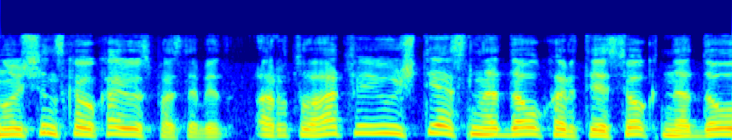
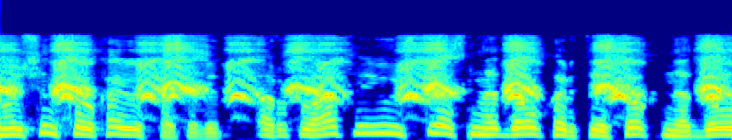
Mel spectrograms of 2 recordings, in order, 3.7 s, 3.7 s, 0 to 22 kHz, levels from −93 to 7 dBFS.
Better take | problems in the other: first | noise reduction (classical method spectral subtraction)

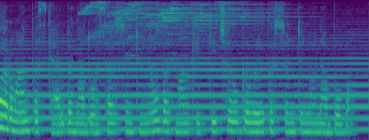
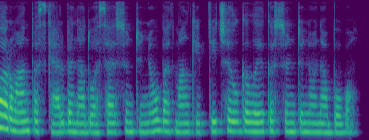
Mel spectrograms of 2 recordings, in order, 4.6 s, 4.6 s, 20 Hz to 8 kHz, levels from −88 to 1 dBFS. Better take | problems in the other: second | background sound (Wind instrument, woodwind instrument + Chime); 5 dB below the speech

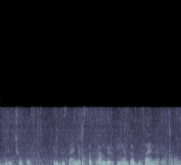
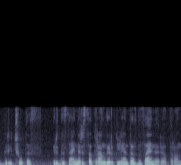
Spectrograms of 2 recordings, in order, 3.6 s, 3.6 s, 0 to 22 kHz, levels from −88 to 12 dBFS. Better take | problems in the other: second | background sound (Train + Mechanisms); 12 dB below the speech

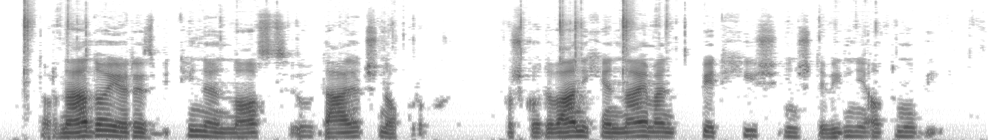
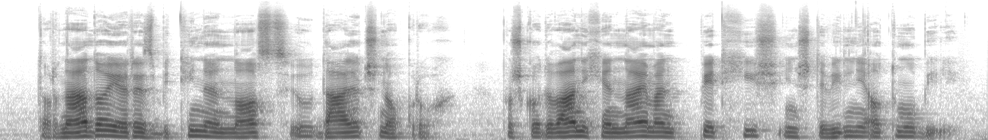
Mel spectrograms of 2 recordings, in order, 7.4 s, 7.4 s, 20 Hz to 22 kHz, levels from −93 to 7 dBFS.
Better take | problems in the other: second | noise reduction (classical method spectral subtraction)

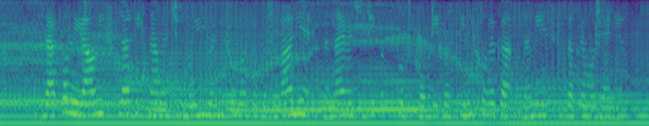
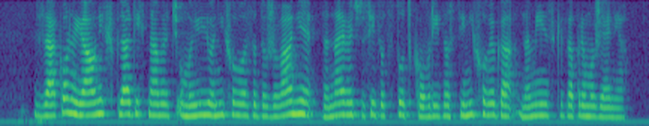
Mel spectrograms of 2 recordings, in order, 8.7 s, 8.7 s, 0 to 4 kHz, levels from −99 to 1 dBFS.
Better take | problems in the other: second | background sound (Musical instrument); 2 dB above the speech

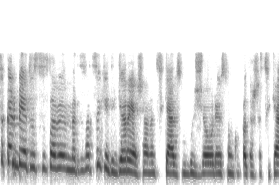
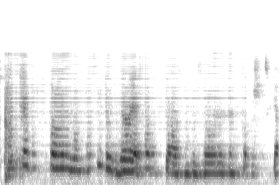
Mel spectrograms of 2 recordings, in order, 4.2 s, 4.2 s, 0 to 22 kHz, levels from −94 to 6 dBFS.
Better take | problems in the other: first | noise reduction (neural mask model DeepFilterNet 3)

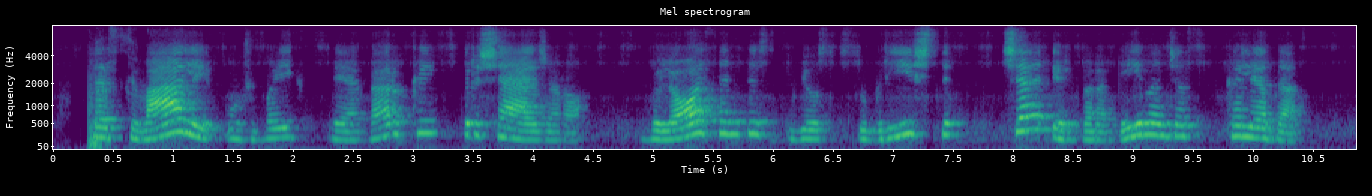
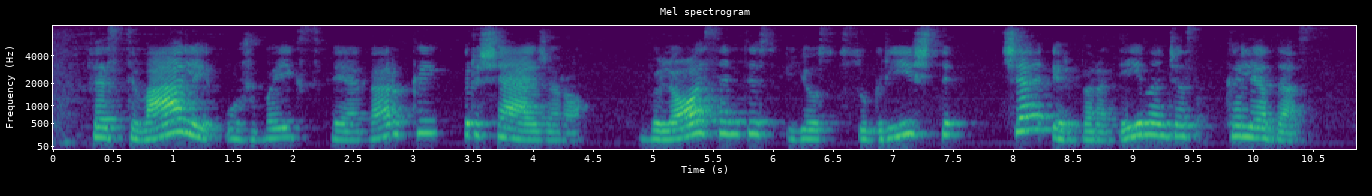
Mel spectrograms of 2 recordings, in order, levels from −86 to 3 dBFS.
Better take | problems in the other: second | noise reduction (neural separator model SepFormer DNS4)

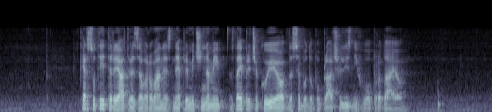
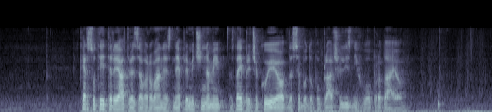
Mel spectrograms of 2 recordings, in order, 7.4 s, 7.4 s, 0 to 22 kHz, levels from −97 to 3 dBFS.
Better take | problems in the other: first | background sound (Livestock, farm animals, working animals); 12 dB below the speech

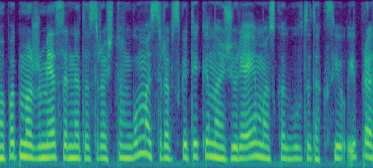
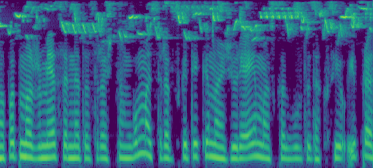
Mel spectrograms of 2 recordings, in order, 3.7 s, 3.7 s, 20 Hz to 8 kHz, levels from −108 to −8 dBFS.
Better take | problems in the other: first | noise reduction (classical method spectral subtraction)

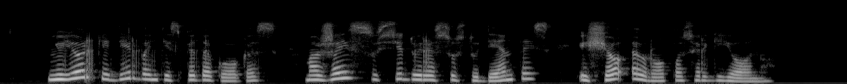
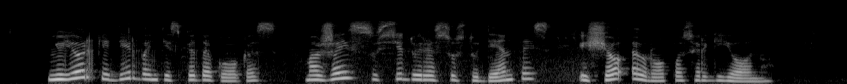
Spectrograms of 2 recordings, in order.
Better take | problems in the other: first | noise reduction (neural separator model SepFormer DNS4)

